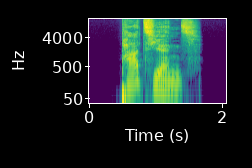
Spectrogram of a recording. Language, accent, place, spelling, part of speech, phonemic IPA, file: German, Germany, Berlin, Patiens, noun, /ˈpaːt͡si̯ɛns/, De-Patiens.ogg
- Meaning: patient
